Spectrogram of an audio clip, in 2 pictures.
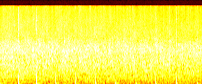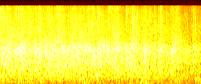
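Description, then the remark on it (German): Sustained applause from a church audience for the children of the Christmas nativity play, dense steady clapping with a few sharper individual claps standing out early on, tapering slightly toward the end. “Das ist auch nochmal ein Applaus wert für euch.”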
